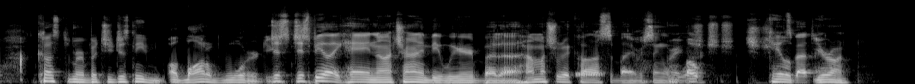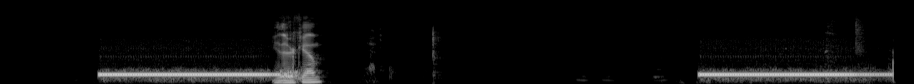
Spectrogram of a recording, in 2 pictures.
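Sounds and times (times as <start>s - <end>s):
speech: 0.0s - 8.6s, 11.9s - 12.4s
telephone dial tone after call drops: 10.2s - 11.8s, 16.2s - 18.1s.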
